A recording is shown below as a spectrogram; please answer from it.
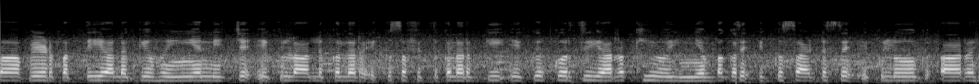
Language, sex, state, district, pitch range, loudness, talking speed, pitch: Hindi, male, Rajasthan, Churu, 180-190 Hz, -17 LUFS, 170 wpm, 185 Hz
